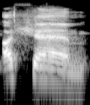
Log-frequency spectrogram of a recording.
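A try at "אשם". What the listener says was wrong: You keep pronouncing it like there's an H in front of it, and there's not. We had the same conversation last time we talked.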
